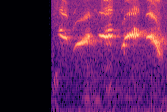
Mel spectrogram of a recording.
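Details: Brief burst of oriental magpie-robin decoy song for luring birds and stimulating song: five loud, sweet whistled notes with warbling slurs, evenly spaced, starting after a short silence.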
